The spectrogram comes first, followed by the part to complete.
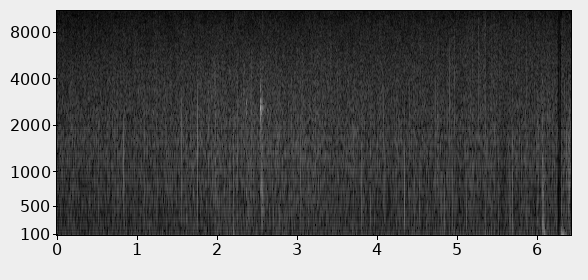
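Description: Hiss and crackle of an early-1930s film soundtrack: a steady hiss with scattered faint clicks and pops.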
